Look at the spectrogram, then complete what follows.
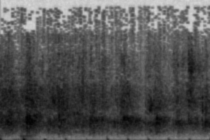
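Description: A crowd applauds with a steady patter of many hands clapping, and a few sharper individual claps stand out at a regular pace above the broad wash of sound.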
